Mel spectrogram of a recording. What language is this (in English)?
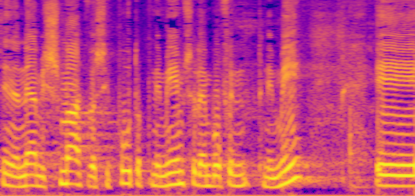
Hebrew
